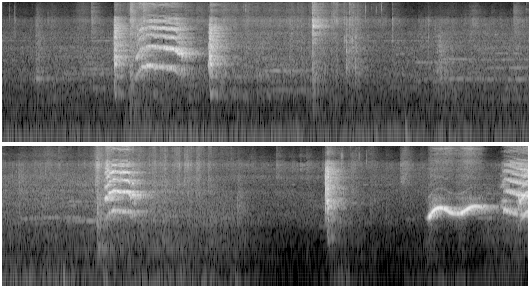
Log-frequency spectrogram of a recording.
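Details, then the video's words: Wild parrots kept at home in Karachi, two chicks with their parents, flying about: harsh descending squawks come in scattered bursts over a low rumbling background. A wavering whistled call is heard near the end. "Wild parrots flying and there beautiful sound"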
